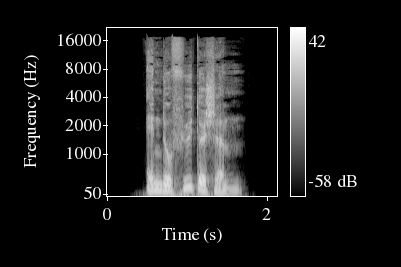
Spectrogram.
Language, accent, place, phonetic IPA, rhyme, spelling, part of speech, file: German, Germany, Berlin, [ˌɛndoˈfyːtɪʃm̩], -yːtɪʃm̩, endophytischem, adjective, De-endophytischem.ogg
- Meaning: strong dative masculine/neuter singular of endophytisch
